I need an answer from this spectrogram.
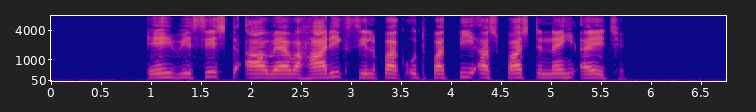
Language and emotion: Maithili, neutral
